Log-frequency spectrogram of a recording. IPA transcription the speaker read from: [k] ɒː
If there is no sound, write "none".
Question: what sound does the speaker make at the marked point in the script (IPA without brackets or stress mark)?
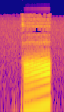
k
